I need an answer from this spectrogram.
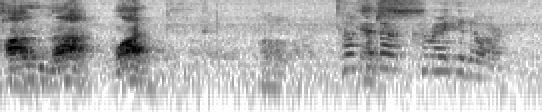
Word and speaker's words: Palawan: Palawan is P-A-L-A-W-A-N. Just the way you say it. Palawan.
